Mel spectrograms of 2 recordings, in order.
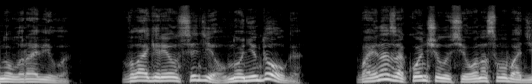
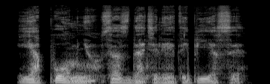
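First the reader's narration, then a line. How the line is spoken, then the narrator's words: Whisper after someone. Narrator (Russian): вслед ему прошептал Парцесс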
